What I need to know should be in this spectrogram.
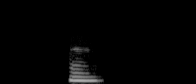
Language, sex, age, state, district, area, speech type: Santali, female, 30-45, Jharkhand, East Singhbhum, rural, conversation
